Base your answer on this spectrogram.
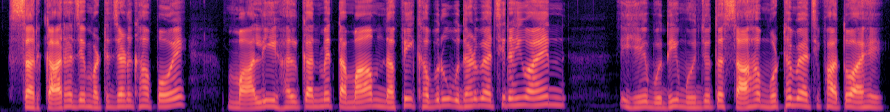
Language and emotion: Sindhi, fearful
